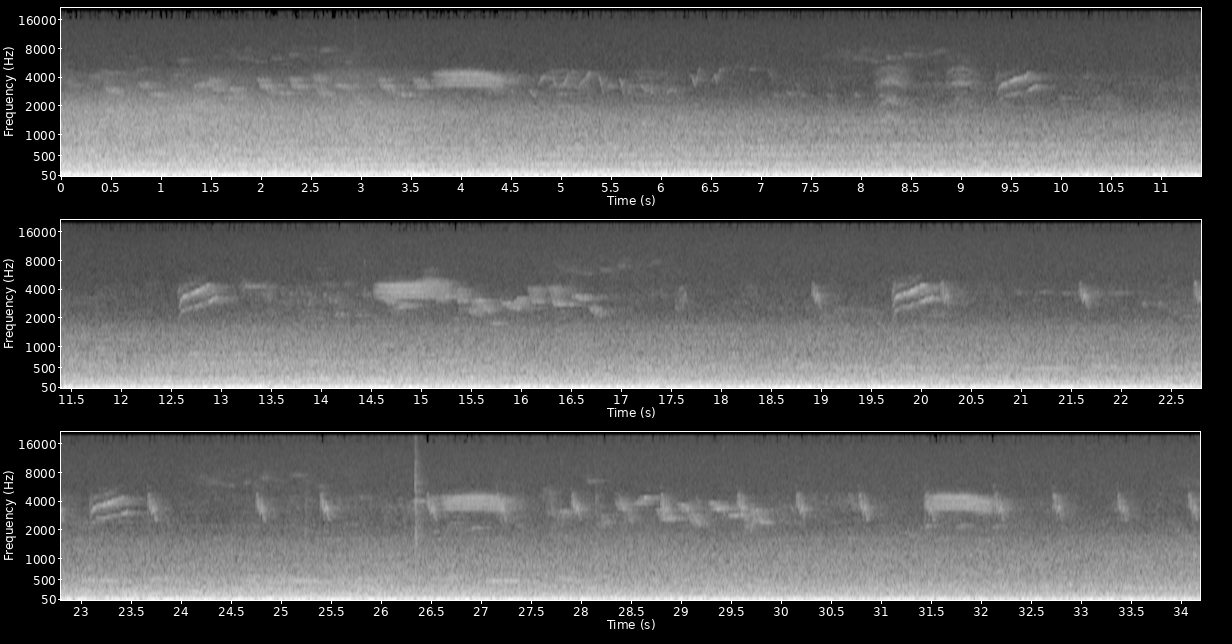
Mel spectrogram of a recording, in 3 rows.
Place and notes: Niévroz, Rue Henri Jomain, blackbird
Niévroz, France, 30 April 2011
